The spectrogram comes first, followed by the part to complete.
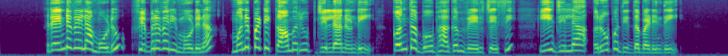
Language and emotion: Telugu, neutral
